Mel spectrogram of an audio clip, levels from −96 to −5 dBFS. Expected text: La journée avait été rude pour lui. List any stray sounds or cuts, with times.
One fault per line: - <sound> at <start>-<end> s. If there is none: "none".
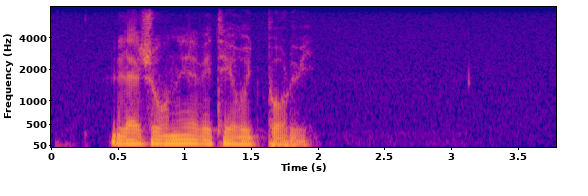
none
